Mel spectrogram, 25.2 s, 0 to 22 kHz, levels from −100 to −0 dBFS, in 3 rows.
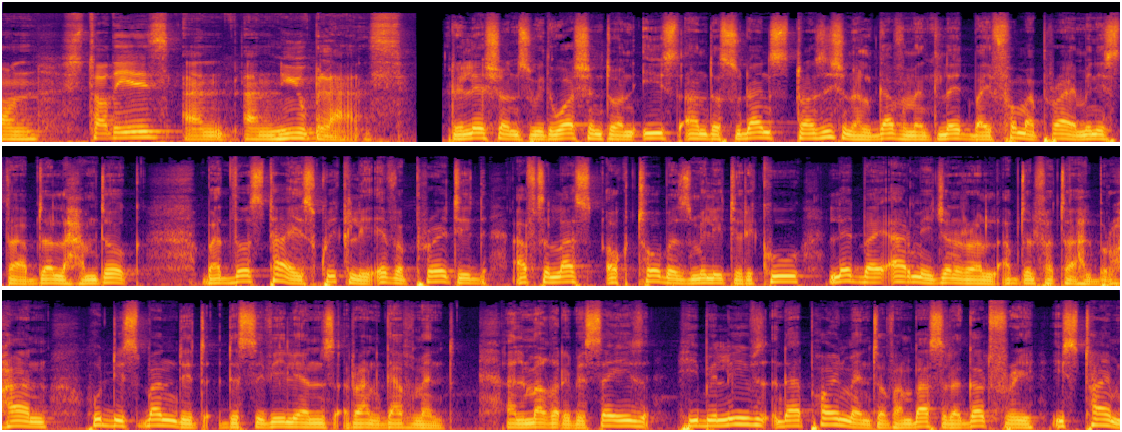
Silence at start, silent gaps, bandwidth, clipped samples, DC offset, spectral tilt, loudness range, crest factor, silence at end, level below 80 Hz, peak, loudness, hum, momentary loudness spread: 0 s; 3.12-3.30 s; 16 kHz; under 0.1%; under 0.1%; -5 dB/octave; 2 LU; 12 dB; 0 s; -28 dBFS; -2 dBFS; -14 LUFS; none; 6 LU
